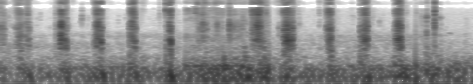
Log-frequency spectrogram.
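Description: A Liver Bolete mushroom (Suillellus amygdalinus), found upturned by an animal, is tapped before slicing, giving a run of short, dry, clicking taps over a low rumble. The mushroom is solid and firm, with a chunky texture.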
